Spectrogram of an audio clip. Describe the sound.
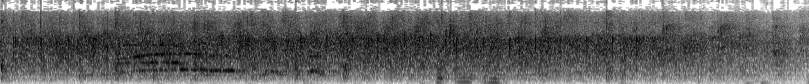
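Sustained applause from an audience at a poetry reading, welcoming the poet, a dense steady clatter of many hands clapping that holds for several seconds before gradually tapering off, with faint voices underneath.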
